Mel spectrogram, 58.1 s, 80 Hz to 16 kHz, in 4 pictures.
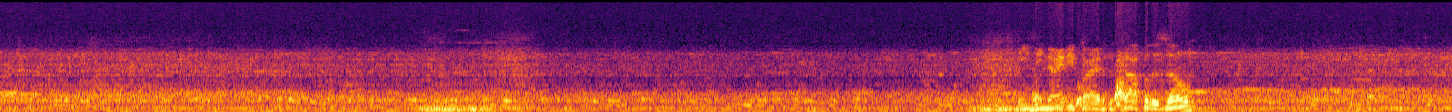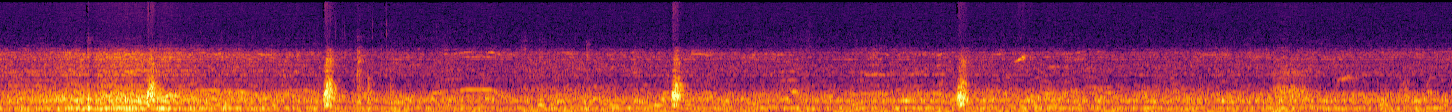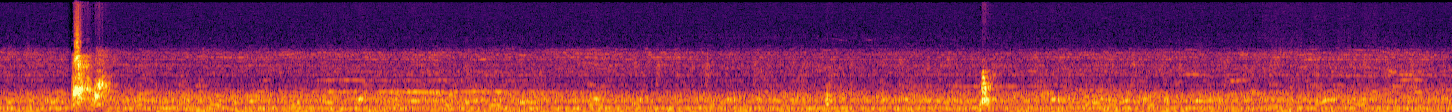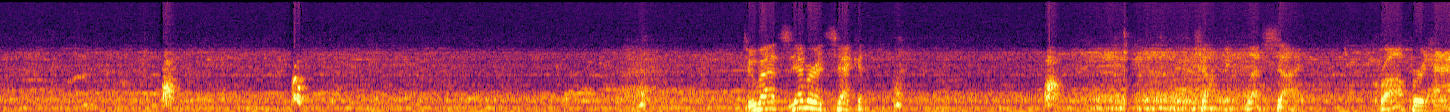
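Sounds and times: steady background noise: 0.0s - 58.0s.

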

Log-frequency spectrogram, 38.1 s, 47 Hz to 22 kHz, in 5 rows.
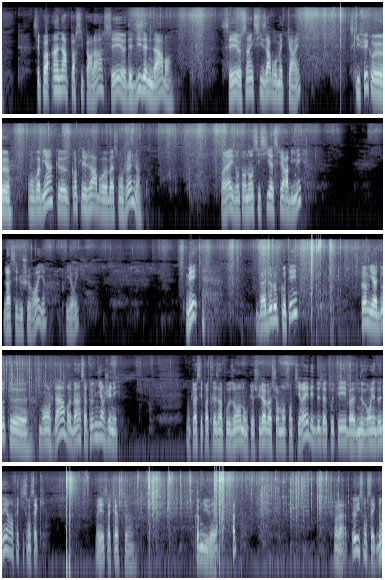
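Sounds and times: quiet outdoor background: 0.0s - 38.0s
man speaking: 0.7s - 3.5s, 4.4s - 6.0s, 7.0s - 10.5s, 11.9s - 13.8s, 15.3s - 16.9s, 18.9s - 19.5s, 20.3s - 21.3s, 22.4s - 25.2s, 26.6s - 31.4s, 32.3s - 33.2s, 34.3s - 35.4s, 37.1s - 38.0s
dry saplings snapping and crackling: 2.6s - 4.8s, 5.9s - 14.2s, 18.8s - 24.9s, 29.2s - 38.0s.

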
